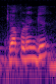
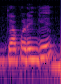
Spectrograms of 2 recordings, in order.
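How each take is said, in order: The two takes are said the same way.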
